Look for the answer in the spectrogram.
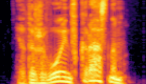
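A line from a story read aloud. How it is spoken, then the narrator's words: Frightened whisper. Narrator (Russian): прошептал Йосай, заметно побледнев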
